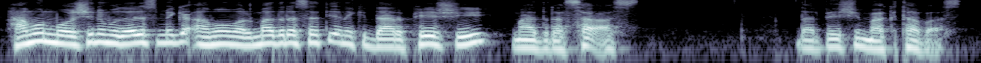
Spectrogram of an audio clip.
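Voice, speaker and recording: A man teaching an Arabic grammar lesson, reading example sentences slowly and then explaining them patiently. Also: a little high, mellow.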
